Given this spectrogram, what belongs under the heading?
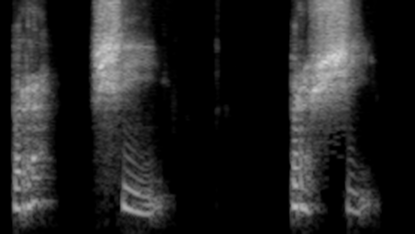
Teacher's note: Czech is an amazing language that can use the sound r, which is a consonant, as a vowel.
